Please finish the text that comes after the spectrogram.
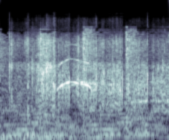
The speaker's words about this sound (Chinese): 现在让我们掌声欢迎他。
